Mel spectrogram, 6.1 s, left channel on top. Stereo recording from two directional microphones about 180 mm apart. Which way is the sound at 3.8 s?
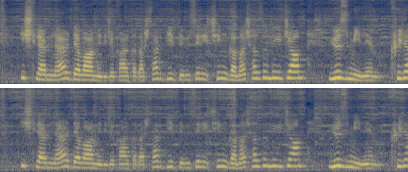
Centre (ahead or behind).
